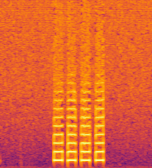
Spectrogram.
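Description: International Morse Code letter V (Victor) tapped out as four quick, evenly pitched electronic beeps in a fast run, the last one slightly longer, standing out loudly against faint background hiss.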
